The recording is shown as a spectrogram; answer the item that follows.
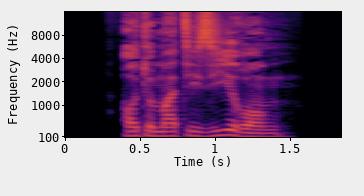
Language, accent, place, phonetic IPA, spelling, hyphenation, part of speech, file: German, Germany, Berlin, [aʊ̯tomatiˈziːʁʊŋ], Automatisierung, Au‧to‧ma‧ti‧sie‧rung, noun, De-Automatisierung.ogg
- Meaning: automation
